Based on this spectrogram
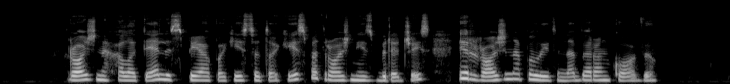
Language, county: Lithuanian, Klaipėda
